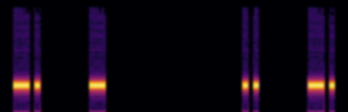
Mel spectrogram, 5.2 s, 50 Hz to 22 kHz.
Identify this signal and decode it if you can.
Morse code, heard as a keyed tone, about 15 wpm, spaced as for 8 wpm, 1000 Hz. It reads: NT IN
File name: 8wpm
